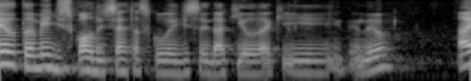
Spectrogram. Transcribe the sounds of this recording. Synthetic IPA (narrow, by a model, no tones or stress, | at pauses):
ewt̪ɐ̃mbẽj̃d͡ʒiskɔɾd̪ʊd͡ʒɪsɛɾt̪ɐskojzɐzd͡ʒised̪akilʊd̪a̰kḭḛ̃nt̪ḛ̃nd̪ew | a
